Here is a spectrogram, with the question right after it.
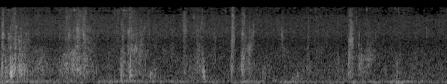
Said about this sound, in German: So schnell wie möglich stapfen sie über Grasbüschel im Zickzack an den tropfenden Kiefern vorbei.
